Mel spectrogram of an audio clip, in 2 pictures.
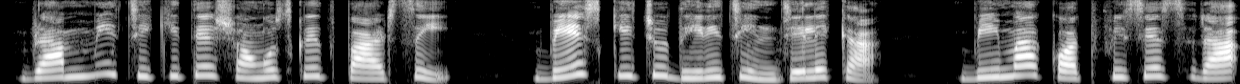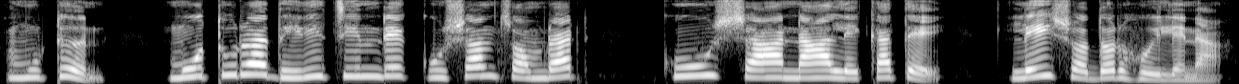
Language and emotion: Santali, neutral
